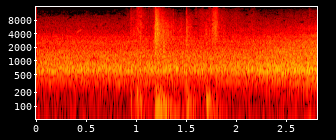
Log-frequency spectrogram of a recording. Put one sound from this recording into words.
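Football players collide in a tackle.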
